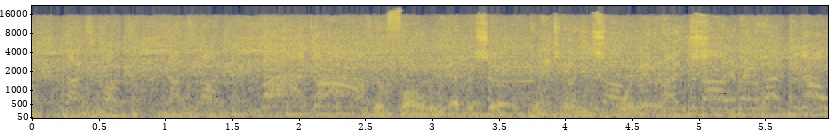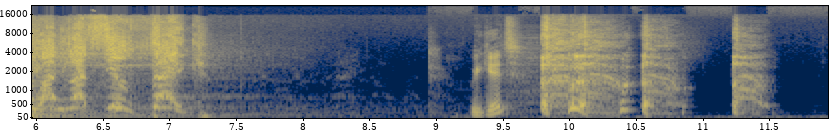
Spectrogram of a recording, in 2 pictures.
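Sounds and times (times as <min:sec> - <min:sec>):
speech: 0:00.6 - 0:06.7, 0:09.3 - 0:10.9
person coughing from apple pie stuck in the throat: 0:09.8 - 0:11.6.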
